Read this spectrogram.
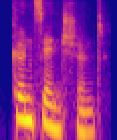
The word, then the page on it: consentient: Indian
